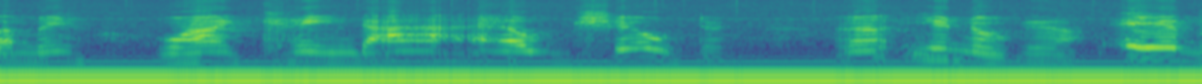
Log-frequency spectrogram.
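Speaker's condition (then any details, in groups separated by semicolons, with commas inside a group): Cerebral palsy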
